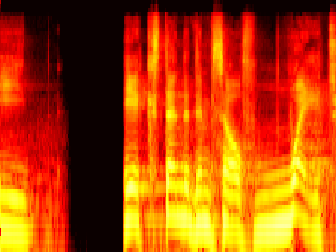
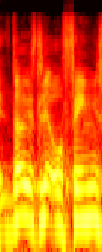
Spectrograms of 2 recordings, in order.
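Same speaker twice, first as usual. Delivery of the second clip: ordinary talk, nothing marked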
